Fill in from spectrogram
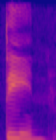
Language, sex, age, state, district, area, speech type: Marathi, female, 18-30, Maharashtra, Wardha, rural, read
